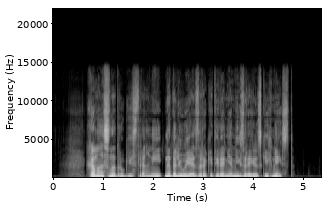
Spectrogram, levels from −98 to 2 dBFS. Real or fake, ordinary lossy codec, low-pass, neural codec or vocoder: real; none; 14.4 kHz; none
